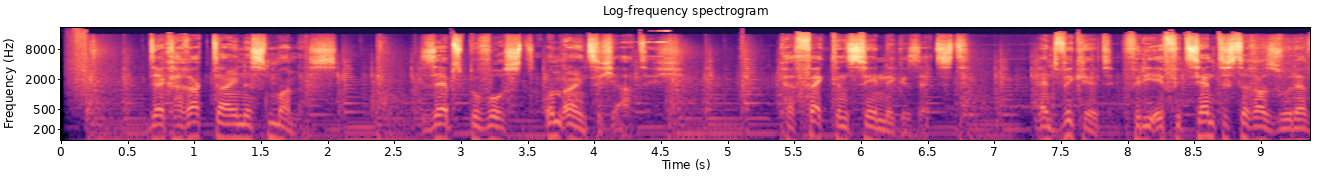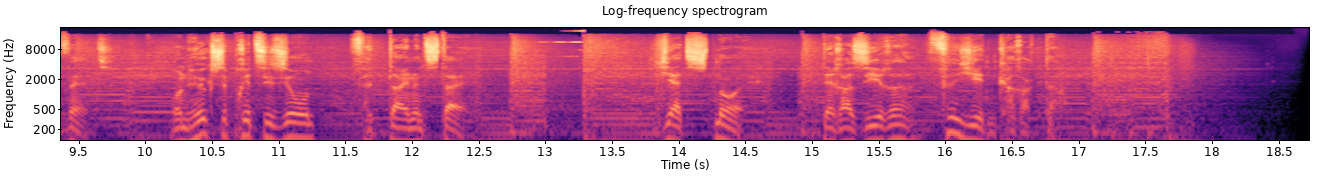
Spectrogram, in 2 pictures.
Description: markant, dunkel, sonor, souverän, plakativ
Mittel minus (25-45)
